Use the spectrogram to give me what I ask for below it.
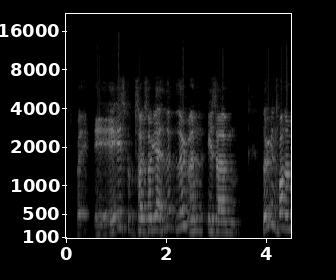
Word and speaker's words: Luton: So we pronounce it Luton. We drop the T. Yes, Luton.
